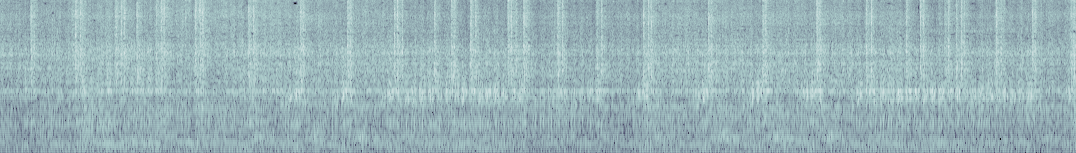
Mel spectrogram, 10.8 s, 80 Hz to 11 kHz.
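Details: Briggs & Stratton overhead-valve engine on a 450-hour 4016 tractor; uneven choking run with irregular pops and faint high tone, won't take throttle, smoking, backfiring; air filter plugged with oil or debris starving the engine.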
